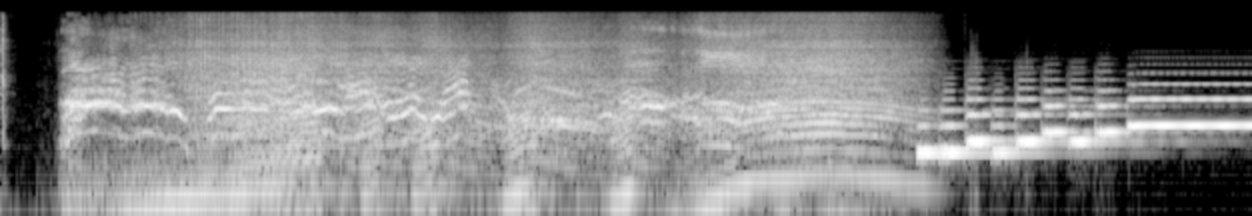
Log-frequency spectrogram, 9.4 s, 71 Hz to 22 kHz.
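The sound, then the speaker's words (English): A loud gas-powered chainsaw engine with an 18-inch blade revs up and down in repeated swooping bursts for several seconds, then cuts off into a short run of bright, stepped electronic tones. “It is a well-documented fact that the princes were slain with a gas-powered chainsaw with an 18-inch revolving auger blade and 6-cylinder bicarbonated engine.”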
